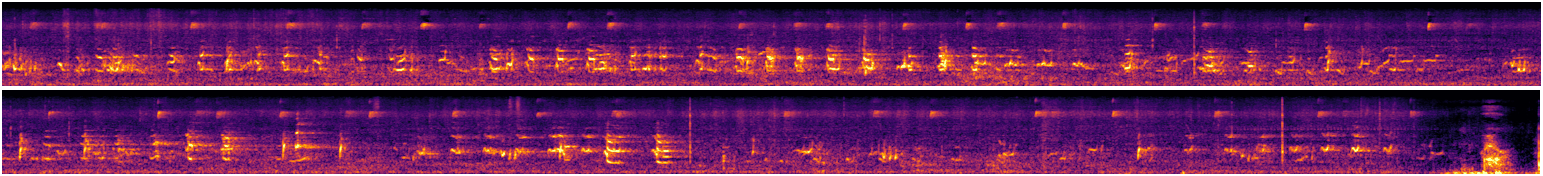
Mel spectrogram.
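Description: A flock of birds calling: many short calls overlapping in a dense, irregular chatter that thins out now and then. A faint high ticking runs behind it.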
